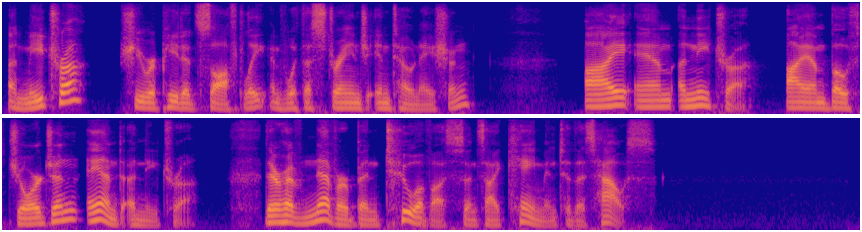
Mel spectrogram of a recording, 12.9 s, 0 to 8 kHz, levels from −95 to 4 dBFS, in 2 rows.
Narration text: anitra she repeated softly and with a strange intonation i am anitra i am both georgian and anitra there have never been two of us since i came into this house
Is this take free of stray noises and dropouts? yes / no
yes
